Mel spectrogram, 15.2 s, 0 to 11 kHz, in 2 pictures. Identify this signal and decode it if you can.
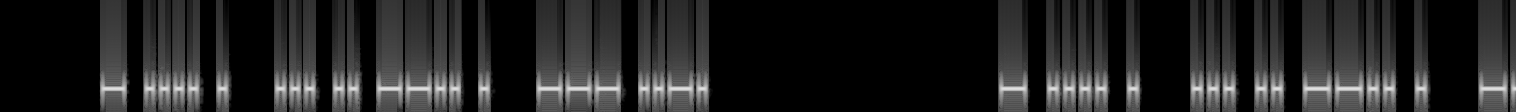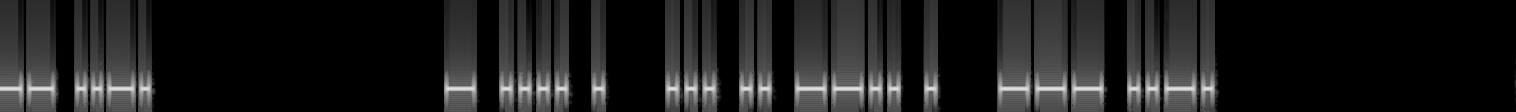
Morse code, heard as a keyed tone, about 29 wpm, 700 Hz. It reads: THE SIZE OF THE SIZE OF THE SIZE OF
